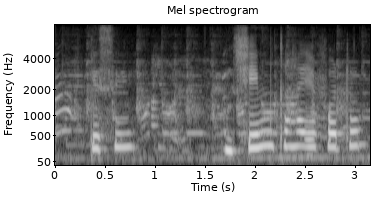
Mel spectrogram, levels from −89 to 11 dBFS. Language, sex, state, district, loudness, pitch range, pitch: Hindi, female, Bihar, Patna, -15 LUFS, 270-295 Hz, 280 Hz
